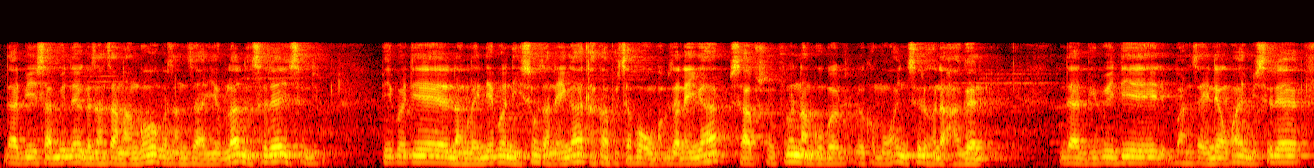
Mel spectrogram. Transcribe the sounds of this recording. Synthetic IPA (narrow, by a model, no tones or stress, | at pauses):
dabisap̚minɯɡazanzanaŋɡɔɡɯzanzajɯblanɯsɯɾeisɯn | b̥ibajdenaŋlajnebɯnisɔŋzanajŋatʰakʰapʰisapʰaɔŋpʰamzanajŋasapsɯpʰuɯnaŋɡɔbɯɾɯkʰɯmɔwajnisɯɾɦɯnaɦaɡɯn | dabibajdibanzajnɯɔɦajbisɯɾɯ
